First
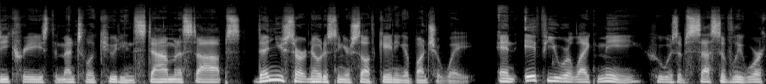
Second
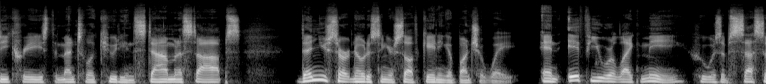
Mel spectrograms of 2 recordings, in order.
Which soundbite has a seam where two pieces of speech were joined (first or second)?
first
